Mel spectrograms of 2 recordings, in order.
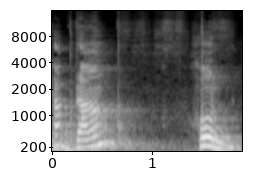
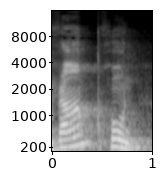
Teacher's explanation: হটা পরে চলে গেছে মটা আগে চলেছে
